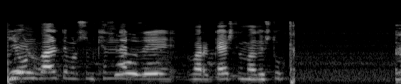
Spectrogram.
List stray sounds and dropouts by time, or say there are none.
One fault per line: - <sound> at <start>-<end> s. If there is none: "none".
none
